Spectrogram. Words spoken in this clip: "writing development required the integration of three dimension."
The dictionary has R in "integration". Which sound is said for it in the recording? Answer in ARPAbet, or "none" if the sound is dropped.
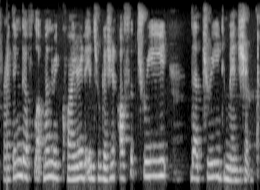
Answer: none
